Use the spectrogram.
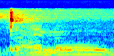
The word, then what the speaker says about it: Deno: We pronounce as Deno.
